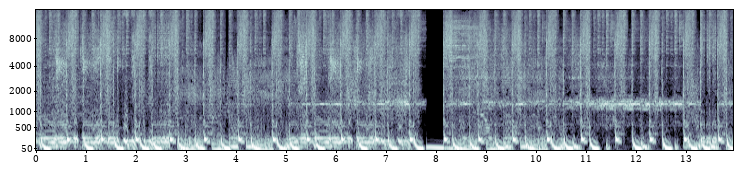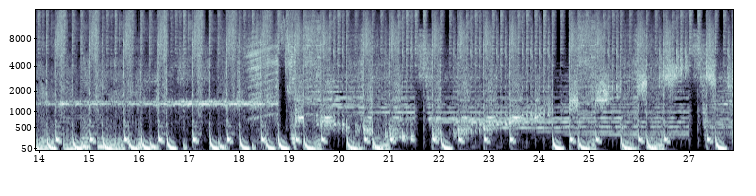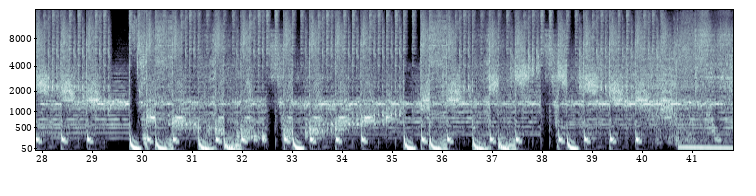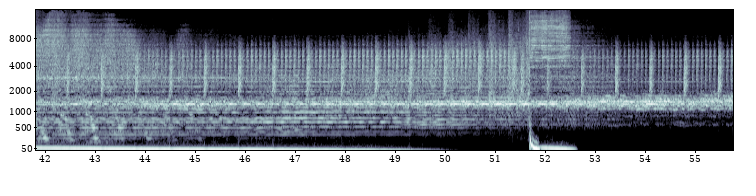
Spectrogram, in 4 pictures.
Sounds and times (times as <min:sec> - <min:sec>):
Drum and bass: 0:00.0 - 0:55.7
Electronic dance music: 0:00.0 - 0:55.7.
